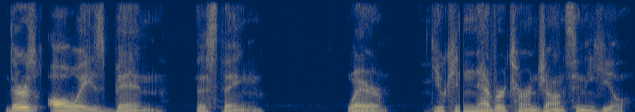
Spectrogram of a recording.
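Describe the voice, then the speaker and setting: A man's voice: medium pitch, takes it slowly, creaky, darkish tone, no room sound, studio quality. A man hosting a live wrestling talk stream, speaking emphatically and reading out viewer messages. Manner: emphatic, repeats words, reads viewer messages aloud. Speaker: wrestling show host. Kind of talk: casual live-stream chat.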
